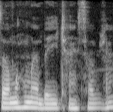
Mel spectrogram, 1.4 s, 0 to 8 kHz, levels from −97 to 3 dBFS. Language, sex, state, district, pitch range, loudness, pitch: Chhattisgarhi, male, Chhattisgarh, Raigarh, 115-130 Hz, -15 LUFS, 120 Hz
